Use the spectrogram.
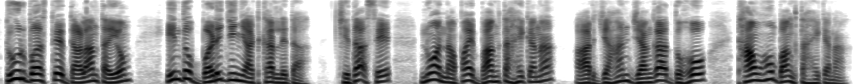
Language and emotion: Santali, angry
